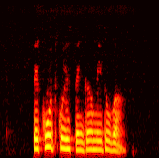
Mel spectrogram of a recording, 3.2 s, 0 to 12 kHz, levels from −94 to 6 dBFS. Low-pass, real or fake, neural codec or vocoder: 10.8 kHz; real; none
